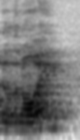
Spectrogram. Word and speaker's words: Illinois: We're in wonderful Illinois. Illinois depends on how you say it. I don't think anyone says Illinois. Somebody say Illinois. I thought, well, can I say it or not? But Illinois. Anyway, we are here.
